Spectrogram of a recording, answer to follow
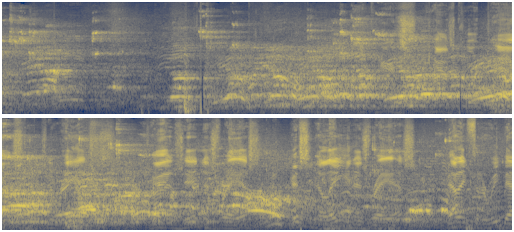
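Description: Live basketball play on a gym's hardwood court: a ball dribbling, with one sharp thud just before two seconds in, and many short squeaks of sneakers as players cut and stop. Voices of players and spectators carry through the hall.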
